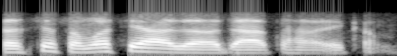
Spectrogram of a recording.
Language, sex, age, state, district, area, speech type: Sanskrit, male, 18-30, Uttar Pradesh, Pratapgarh, rural, conversation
